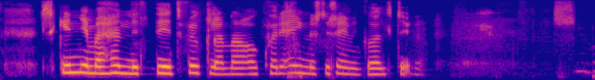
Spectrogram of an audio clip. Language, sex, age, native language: Icelandic, female, 12, Icelandic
